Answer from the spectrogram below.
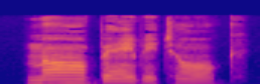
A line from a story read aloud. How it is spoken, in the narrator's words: said the other white-faced woman with a sigh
